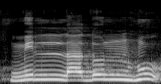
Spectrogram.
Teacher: نون ساکن کے بعد حروف یرملون میں سے لام آنے کی وجہ سے غنہ کے بغیر پڑھیں گے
